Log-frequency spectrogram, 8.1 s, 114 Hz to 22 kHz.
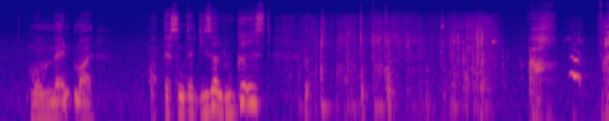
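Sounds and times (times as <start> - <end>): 
speech: 0.4 - 1.4, 2.0 - 4.6
rustling: 3.7 - 7.1
clattering: 3.8 - 7.0
dogs whimpering: 7.4 - 8.0.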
